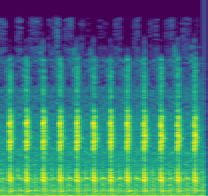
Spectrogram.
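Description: Sharp, regular ticking knock roughly eight times a second over a quiet idle hum; knocking from the engine, cause not yet pinned down.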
